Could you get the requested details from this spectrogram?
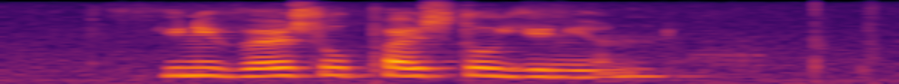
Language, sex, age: English, female, 18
